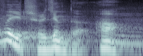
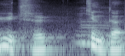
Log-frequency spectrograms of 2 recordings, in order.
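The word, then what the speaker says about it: 尉遲敬德: यु ची जिंगदे था जिसका नाम "वेई ची जिंगदे" के रूप में भी उच्चारित किया जाता है हालांकि, उसके नाम का सही उच्चारण यु ची जिंगदे है जिन्हें यु ची गोंग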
